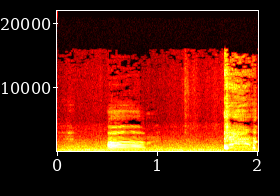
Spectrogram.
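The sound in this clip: Two short, rasping throat-clearing coughs from one person, separated by a pause of about a second, over steady low background noise.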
